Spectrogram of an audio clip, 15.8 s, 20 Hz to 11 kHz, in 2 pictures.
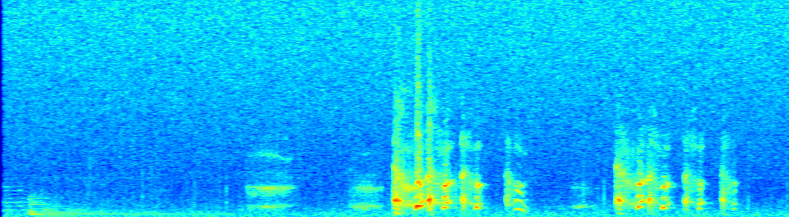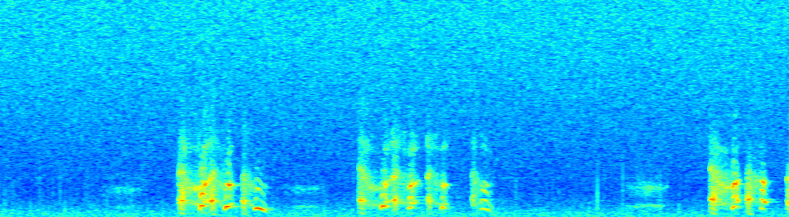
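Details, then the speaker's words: Paroxysmal cough of pertussis (whooping cough) in a child, from a 1972 educational film: spasmodic cough with short cough bursts on exhalation. "Ho gà là một bệnh truyền nhiễm cấp tính đặc trưng bởi cơn ho kịch phát."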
